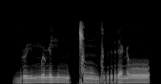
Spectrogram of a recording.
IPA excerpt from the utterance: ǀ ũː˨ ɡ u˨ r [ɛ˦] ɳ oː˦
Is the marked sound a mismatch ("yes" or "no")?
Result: no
